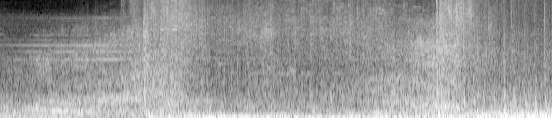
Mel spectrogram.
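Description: Gunfire bursts out loudly.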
